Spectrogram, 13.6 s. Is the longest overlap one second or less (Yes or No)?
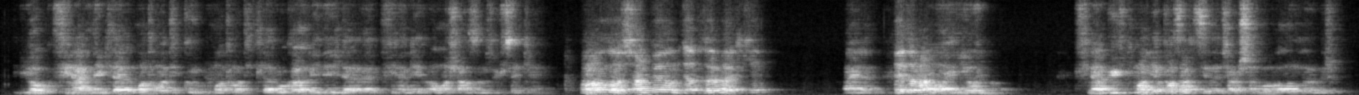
Yes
